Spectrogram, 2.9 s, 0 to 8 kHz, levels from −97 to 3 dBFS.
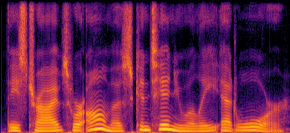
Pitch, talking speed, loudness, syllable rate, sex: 185 Hz, 145 wpm, -16 LUFS, 5.1 syllables/s, female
